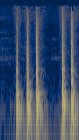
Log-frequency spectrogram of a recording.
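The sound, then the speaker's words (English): Solid knocks tapped out like a heartbeat: three quick, evenly spaced thuds, a brief pause, then two more, with no voices around them. “She still has a heartbeat, I think.”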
